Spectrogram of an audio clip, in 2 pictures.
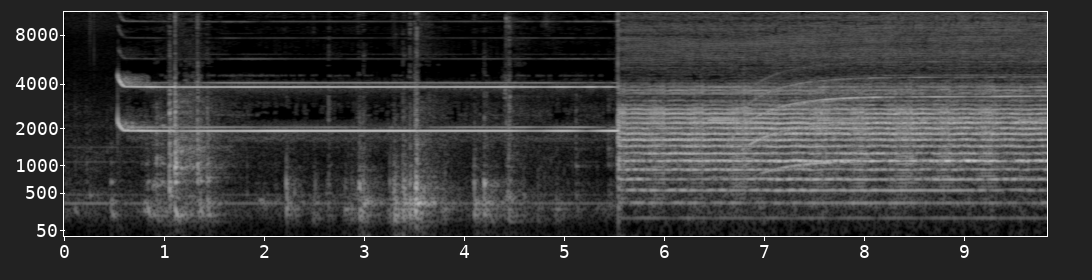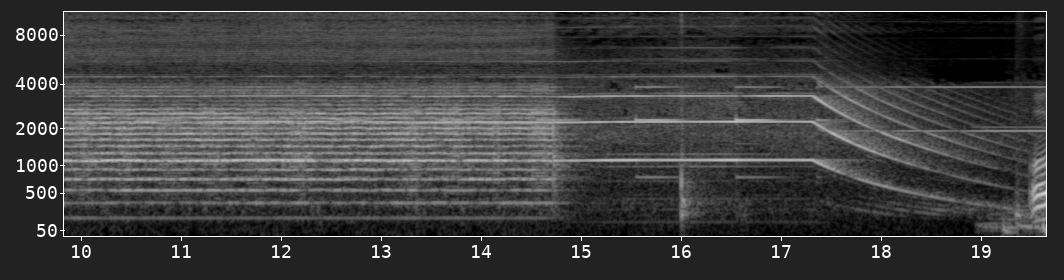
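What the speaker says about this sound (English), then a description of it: "what if we set off every notification appliance on the fire alarm system?" Every notification appliance on a building fire alarm system sounding at once: loud, sustained layered electronic tones and horns that shift into a denser chorus partway through, then sweep downward and cut out as the system is silenced.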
